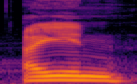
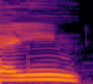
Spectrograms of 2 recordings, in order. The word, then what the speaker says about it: Ayin: The pronunciation of the Ayin is also very significant. It is often mispronounced as a silent letter similar to the Aleph. However, Ayin's correct sound is a guttural throat sound which stimulates the thyroid gland.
